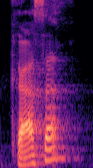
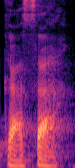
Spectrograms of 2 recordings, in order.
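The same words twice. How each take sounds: First: "casa" with the CA stretched and stressed; stress on first syllable. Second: "casa" said as ca-SÁ, slowly; stress on last syllable. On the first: Teacher asking which syllable is tonic, stressing CA in "casa". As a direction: lean hard on the CA of "casa". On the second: Teacher offering the wrong option, stressing the final SA of "casa". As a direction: shift the weight of "casa" onto the final SA. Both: Shown as a demonstration. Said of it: "la fuerza de pronunciación o la sílaba tónica".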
